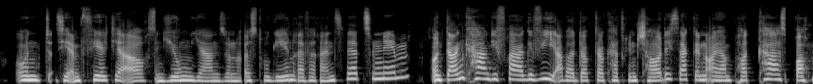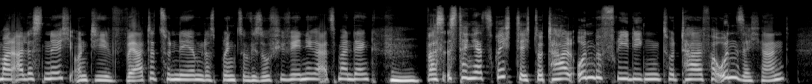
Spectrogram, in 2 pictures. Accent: Northern Germany, Germany; als Norddeutscher

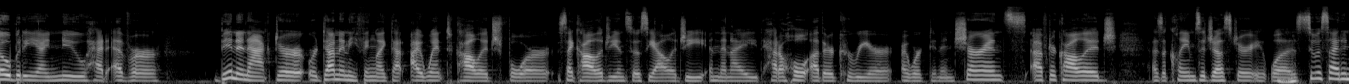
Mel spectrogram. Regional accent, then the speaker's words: King George County, Virginia, United States; born or raised there

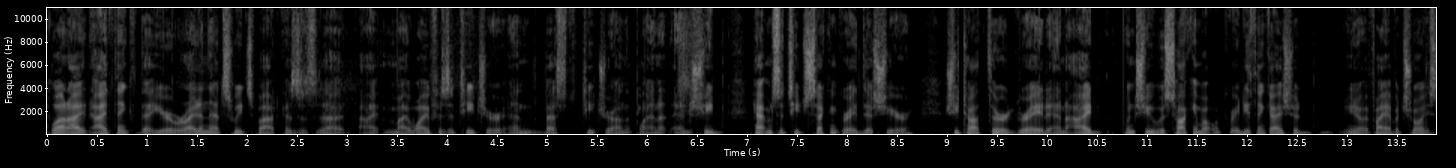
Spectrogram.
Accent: Wisconsin, United States; moved away; when I was growing up in Wisconsin

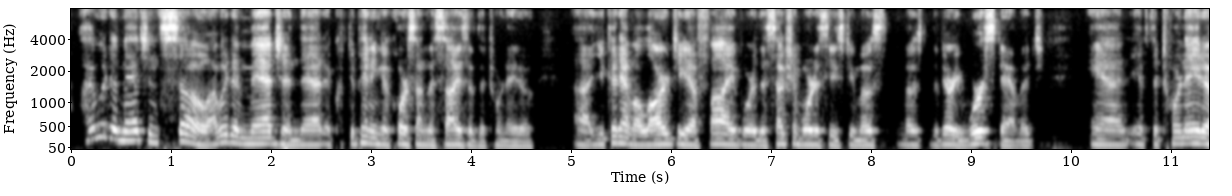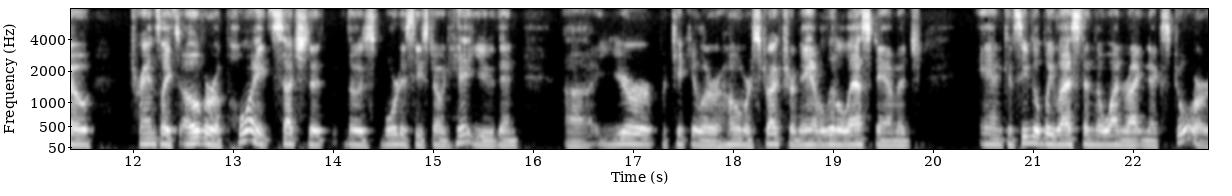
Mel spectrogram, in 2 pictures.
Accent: Oklahoma, United States; growing up in Oklahoma

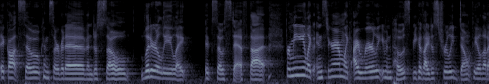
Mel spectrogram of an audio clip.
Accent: San Diego, California, United States; I'm born and raised in San Diego. Everyone thinks I live in LA.

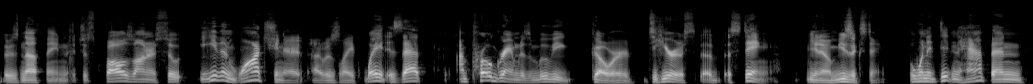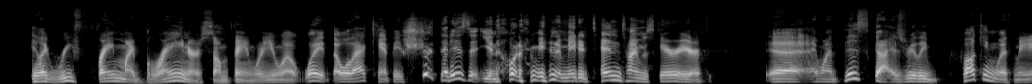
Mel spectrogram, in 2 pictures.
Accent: Oklahoma, United States; I grew up in Oklahoma around a lot of fundamentalist Christian people

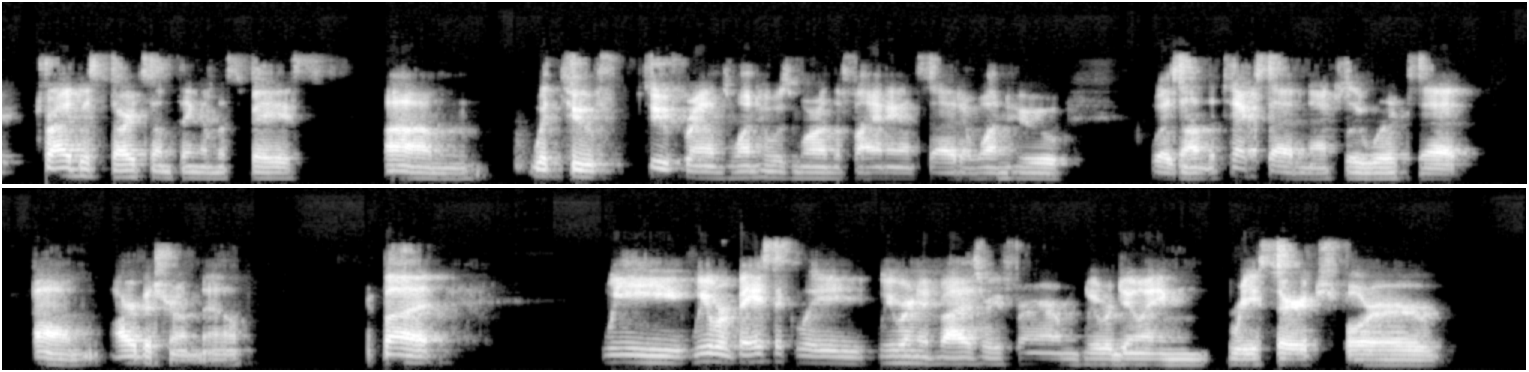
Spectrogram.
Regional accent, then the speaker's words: Miami, Florida, United States; moved away as an adult; also born or lived in New York; I grew up in Miami, which is now, you know, crypto city of the world

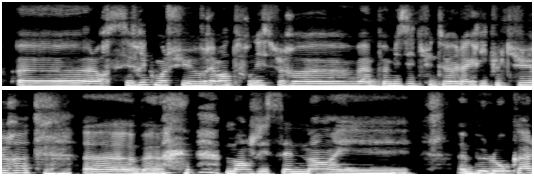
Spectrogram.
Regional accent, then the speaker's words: Basque Country, Nouvelle-Aquitaine, France; accent: Basque; je viens du Pays Basque. Peut-être que ça va mmh. s'entendre dans mon accent

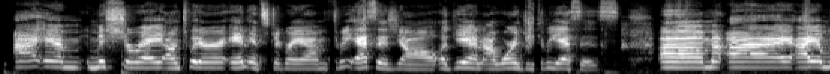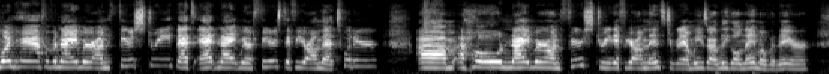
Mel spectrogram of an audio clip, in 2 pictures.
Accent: Missouri, United States; I'm from Missouri

